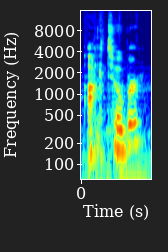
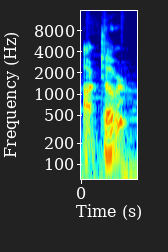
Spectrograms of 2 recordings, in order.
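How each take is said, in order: First: The word is said slowly and clearly. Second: The word is said quickly and slurred. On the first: The speaker calls it right. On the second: The speaker calls it wrong.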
